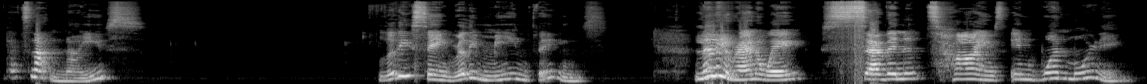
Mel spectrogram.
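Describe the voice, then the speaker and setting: Slow-paced woman reading a children's story. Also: fairly high pitch. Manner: expressive, emphatic. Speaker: read-aloud storyteller. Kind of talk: children's storybook read-aloud with asides. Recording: echoey, roomy sound.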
